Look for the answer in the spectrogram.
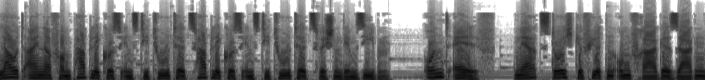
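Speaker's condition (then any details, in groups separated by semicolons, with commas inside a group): No condition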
